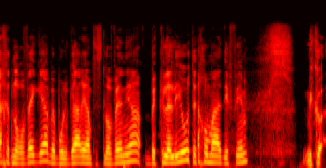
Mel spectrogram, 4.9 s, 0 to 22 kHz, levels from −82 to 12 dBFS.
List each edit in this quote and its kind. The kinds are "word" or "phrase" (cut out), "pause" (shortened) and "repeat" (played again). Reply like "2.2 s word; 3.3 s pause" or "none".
1.4 s word; 2.1 s pause; 3.0 s word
